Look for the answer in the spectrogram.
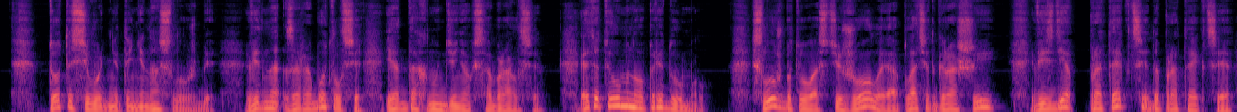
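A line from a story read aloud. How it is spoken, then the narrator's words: Sighing. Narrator (Russian): вздохнула Олимпиада Васильевна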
